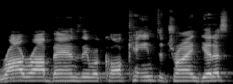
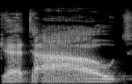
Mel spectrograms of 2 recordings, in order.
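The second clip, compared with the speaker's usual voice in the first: deep, low voice with "out" drawn out long; 5 semitones lower, 6 dB louder than usual. Retelling a woman rising off a bed to order him out, imitating a deep voice. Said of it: "with this deep voice".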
